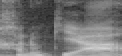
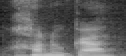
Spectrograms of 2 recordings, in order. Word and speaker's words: Chanukkah: So you will probably have seen either a meme or just noticed that people spell Chanukkah differently. Now, being Dutch and pronouncing the ch as that sound, I spell it CH.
